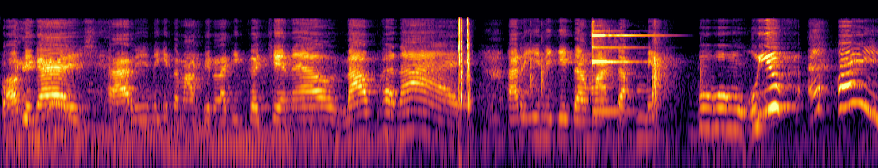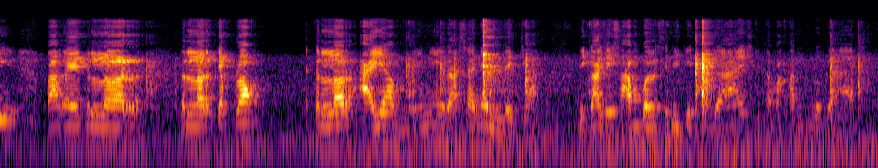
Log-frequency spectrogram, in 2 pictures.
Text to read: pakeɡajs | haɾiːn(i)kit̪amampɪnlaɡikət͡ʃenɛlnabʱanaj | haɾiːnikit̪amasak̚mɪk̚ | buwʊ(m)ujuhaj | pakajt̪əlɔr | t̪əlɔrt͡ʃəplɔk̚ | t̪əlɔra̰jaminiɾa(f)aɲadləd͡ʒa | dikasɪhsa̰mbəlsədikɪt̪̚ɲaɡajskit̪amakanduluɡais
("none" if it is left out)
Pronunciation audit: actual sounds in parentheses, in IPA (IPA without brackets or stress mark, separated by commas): i, ŋ, s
